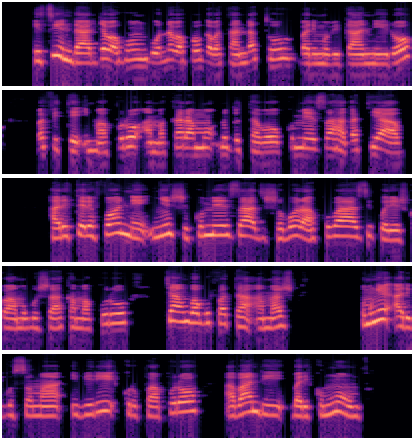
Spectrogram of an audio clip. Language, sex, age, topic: Kinyarwanda, female, 36-49, education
